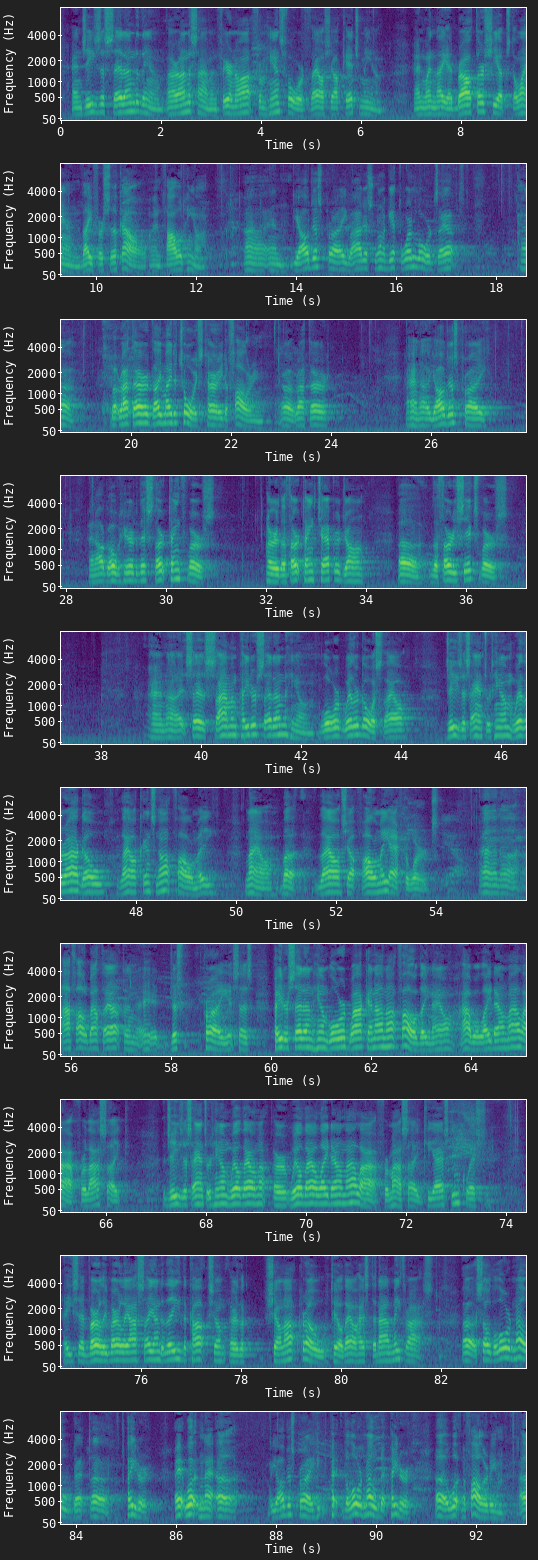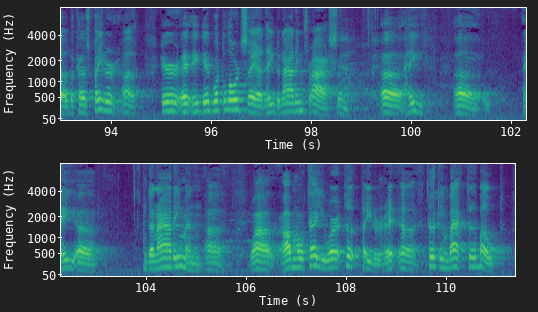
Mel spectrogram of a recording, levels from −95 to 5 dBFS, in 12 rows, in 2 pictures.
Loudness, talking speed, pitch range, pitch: -24 LUFS, 140 wpm, 135-180 Hz, 160 Hz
